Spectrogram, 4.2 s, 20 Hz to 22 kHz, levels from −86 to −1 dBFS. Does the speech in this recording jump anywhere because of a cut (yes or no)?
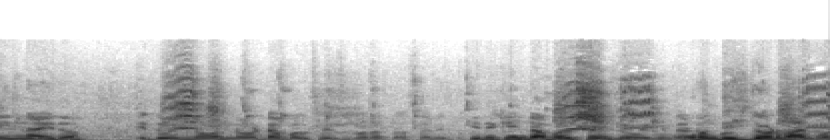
no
